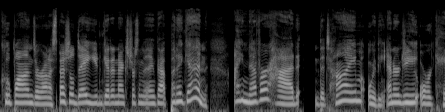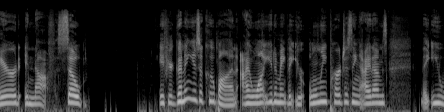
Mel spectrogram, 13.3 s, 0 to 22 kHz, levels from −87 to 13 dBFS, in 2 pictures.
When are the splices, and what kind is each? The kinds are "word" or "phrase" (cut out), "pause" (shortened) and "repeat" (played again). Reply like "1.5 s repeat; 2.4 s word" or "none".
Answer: 2.0 s word; 11.0 s word

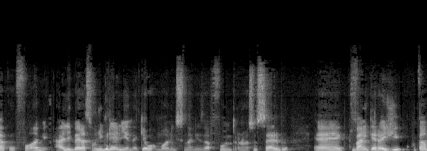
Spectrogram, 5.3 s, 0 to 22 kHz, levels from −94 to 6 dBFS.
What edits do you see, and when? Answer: none

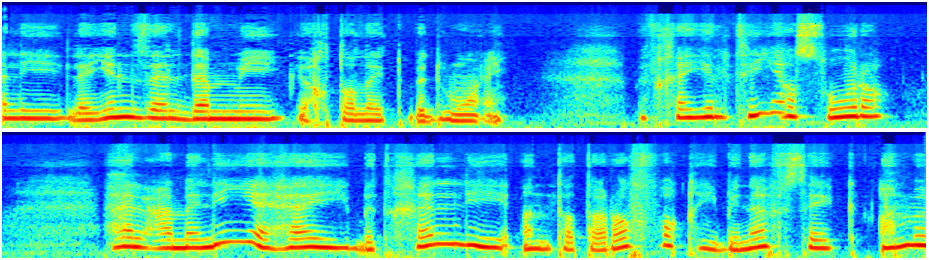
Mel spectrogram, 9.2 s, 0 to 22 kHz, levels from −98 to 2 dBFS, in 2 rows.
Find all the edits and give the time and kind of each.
3.9 s word

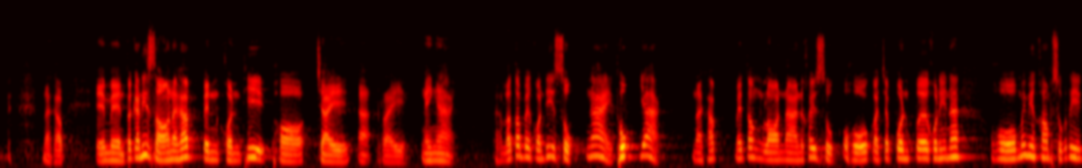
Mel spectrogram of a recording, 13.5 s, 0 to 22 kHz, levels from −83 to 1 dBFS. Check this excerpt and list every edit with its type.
5.7 s pause

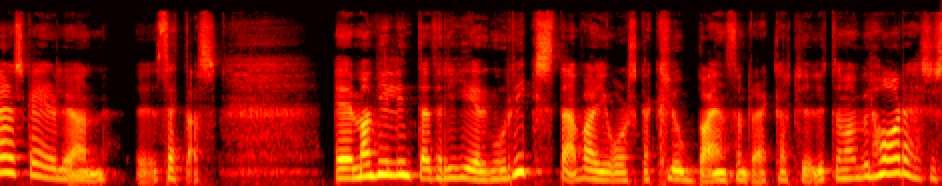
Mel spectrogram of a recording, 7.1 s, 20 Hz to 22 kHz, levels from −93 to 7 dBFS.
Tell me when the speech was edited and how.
none

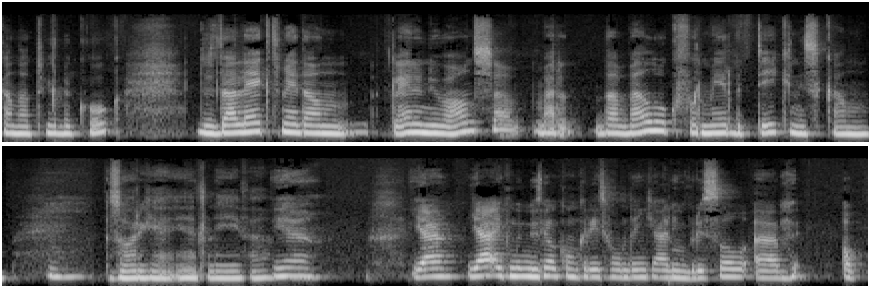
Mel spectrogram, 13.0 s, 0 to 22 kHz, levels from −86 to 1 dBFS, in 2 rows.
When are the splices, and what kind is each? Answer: 2.9 s word; 4.3 s pause; 7.2 s pause; 10.5 s word; 11.5 s phrase

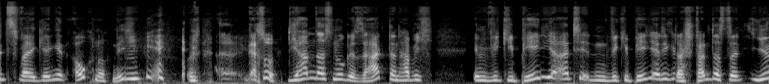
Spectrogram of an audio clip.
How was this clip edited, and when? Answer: 6.7 s word

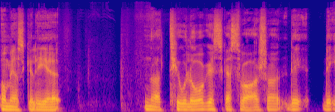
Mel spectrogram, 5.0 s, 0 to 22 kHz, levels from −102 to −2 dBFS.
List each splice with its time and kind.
none

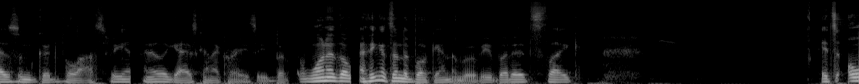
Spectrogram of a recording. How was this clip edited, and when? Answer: 1.3 s word; 2.9 s word; 3.5 s word

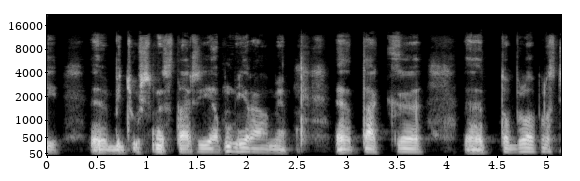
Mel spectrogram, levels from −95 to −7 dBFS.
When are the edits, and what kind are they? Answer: 1.7 s word

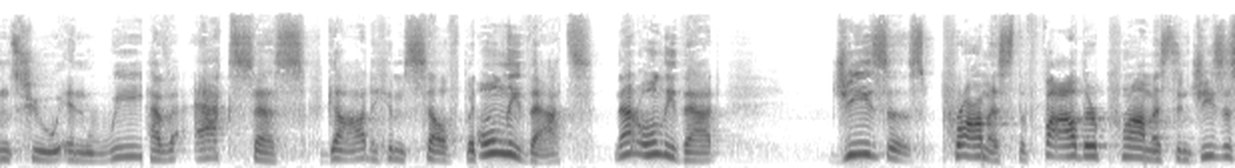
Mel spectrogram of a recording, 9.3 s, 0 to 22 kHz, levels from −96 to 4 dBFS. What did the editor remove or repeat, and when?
1.1 s word; 2.4 s word; 3.6 s word; 4.5 s pause; 7.0 s pause

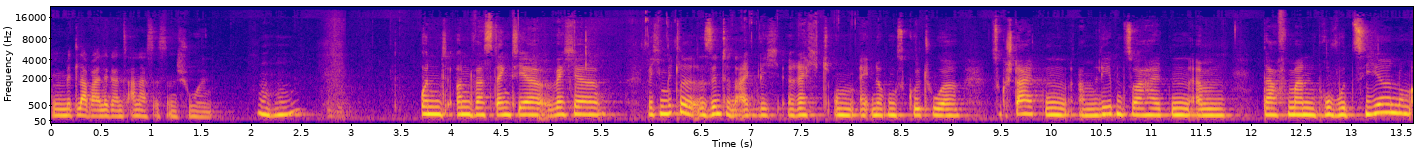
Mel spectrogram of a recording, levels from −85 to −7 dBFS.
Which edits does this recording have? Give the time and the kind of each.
none

